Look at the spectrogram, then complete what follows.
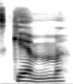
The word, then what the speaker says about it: SCIM: Including that SCIM thing, SCIM, pronounced skim, which sounds pretty powerful.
